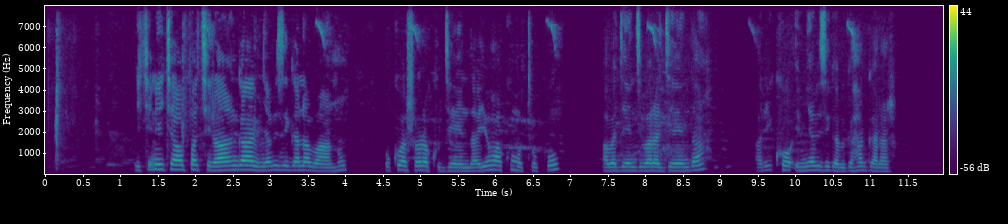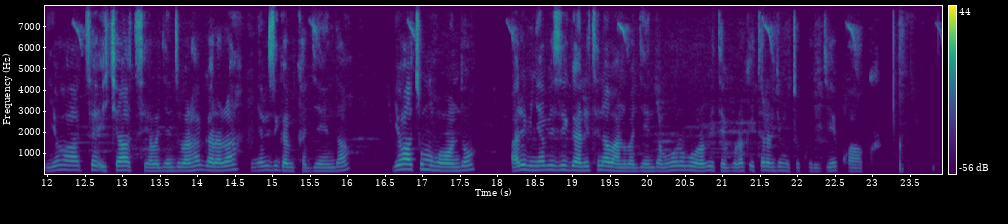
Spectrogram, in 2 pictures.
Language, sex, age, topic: Kinyarwanda, female, 25-35, government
